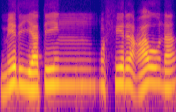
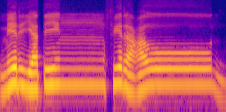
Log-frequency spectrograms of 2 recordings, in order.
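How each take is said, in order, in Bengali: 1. শেষ শব্দটি একটি ছোট 'আ' স্বরে শেষ হয়। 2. শেষ শব্দটি শুধু 'ন' ধ্বনিতে শেষ হয়। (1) "দুটোই পড়তে পারি" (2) "যদি আ- ফিরাউনের এই শব্দে থেমে যায়, আমি নুনে হারাকাত পড়বো না।"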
